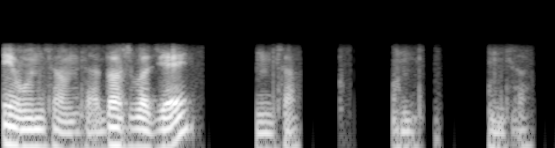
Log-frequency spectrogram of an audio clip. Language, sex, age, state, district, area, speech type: Nepali, male, 45-60, West Bengal, Kalimpong, rural, conversation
